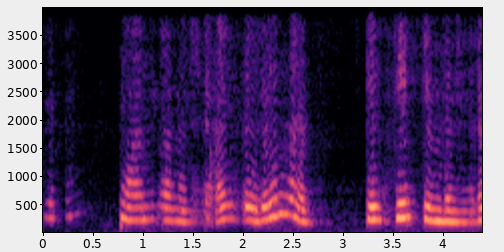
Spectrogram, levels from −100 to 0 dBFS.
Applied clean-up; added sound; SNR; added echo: neural mask model DeepFilterNet 3.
